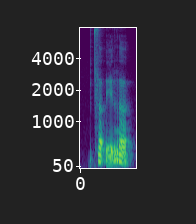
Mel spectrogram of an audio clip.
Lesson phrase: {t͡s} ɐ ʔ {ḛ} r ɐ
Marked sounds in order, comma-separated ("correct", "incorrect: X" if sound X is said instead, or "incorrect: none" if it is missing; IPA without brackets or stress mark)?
correct, correct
